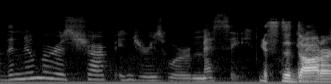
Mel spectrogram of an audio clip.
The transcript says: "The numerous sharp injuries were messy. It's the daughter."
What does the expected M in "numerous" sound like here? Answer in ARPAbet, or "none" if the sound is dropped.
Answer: M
